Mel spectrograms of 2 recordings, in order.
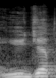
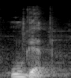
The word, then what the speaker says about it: Ugep: Ujep or Ugep? Ugep.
